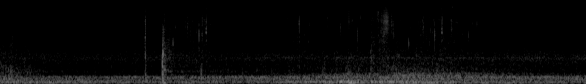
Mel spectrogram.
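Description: Wet flesh squelches and slaps as it is handled.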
